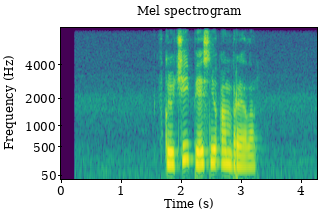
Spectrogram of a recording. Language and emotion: Russian, neutral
